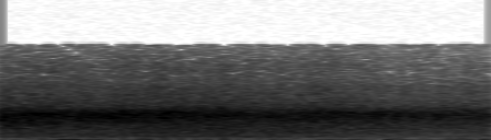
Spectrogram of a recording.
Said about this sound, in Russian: И мы, конечно, в очень экстремальных условиях работаем здесь с ветром. То есть нормальный блогер как бы не снимает на океане. Просто у нас условия такие специфические.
